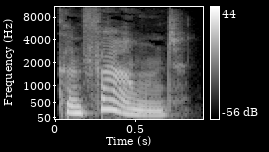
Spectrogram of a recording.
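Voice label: "confound", British English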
